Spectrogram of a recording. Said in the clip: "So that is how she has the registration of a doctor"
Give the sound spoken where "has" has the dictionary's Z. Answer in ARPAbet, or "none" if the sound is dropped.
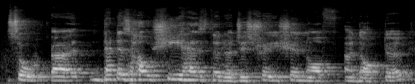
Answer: Z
